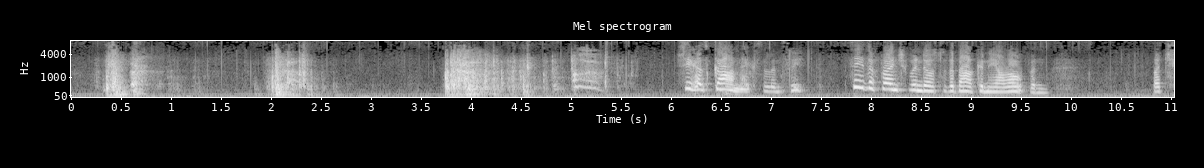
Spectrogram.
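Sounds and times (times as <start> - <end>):
door being broken down: 1.9 - 2.5, 3.7 - 5.0
speech: 6.1 - 10.0, 10.8 - 11.0.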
